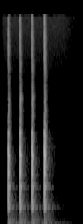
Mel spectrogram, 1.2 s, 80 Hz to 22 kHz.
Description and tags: Wood Knocks 3
Knocking on wood. Recorded in Stereo (XY) with Rode NT4 in Zoom H4.
block, door, knocking, knocks, plank, rolling, square, wood, woodblock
